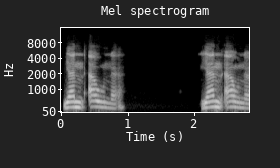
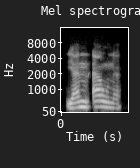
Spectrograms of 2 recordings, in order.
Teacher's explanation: نون ساكنة ومظهرة قبل الهمزة المفتوحة · Term: الإظهار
